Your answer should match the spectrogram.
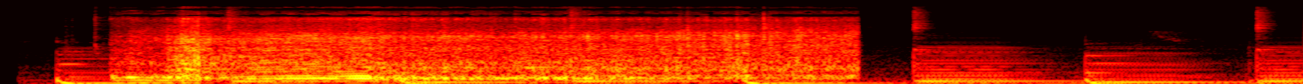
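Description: Ninja Auto IQ blender motor running, then cutting off abruptly about three seconds in, over background music with a steady beat that continues alone.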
